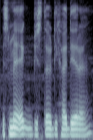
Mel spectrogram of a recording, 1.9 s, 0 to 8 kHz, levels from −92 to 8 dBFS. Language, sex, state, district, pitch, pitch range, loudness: Hindi, male, Arunachal Pradesh, Longding, 130 Hz, 125-135 Hz, -14 LUFS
